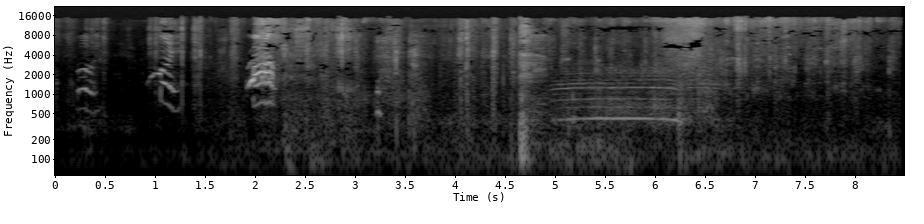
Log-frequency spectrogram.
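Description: Animal calls: three short cries falling in pitch in the first couple of seconds, a sharp click a little past halfway, then one longer, steady call lasting over a second.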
